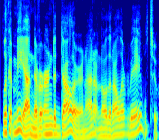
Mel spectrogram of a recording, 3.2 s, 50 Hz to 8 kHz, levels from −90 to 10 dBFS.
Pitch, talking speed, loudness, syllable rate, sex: 135 Hz, 340 wpm, -18 LUFS, 7.8 syllables/s, male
